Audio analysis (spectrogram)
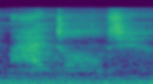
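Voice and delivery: silent mouthing, just breath; mouthed. A narrator's reading. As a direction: barely breathe it, a secret to him alone. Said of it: "she mouthed".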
